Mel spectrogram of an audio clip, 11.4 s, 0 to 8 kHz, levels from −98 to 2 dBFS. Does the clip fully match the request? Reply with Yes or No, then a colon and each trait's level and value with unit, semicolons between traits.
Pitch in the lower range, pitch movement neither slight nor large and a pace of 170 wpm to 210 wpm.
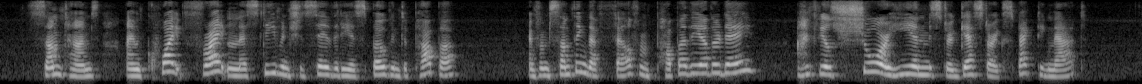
No: high, 230 Hz; average, 4.2 semitones; average, 185 wpm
